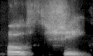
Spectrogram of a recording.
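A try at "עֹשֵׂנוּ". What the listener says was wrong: Not she, because there's a dot over here to make that a sin. OC.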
